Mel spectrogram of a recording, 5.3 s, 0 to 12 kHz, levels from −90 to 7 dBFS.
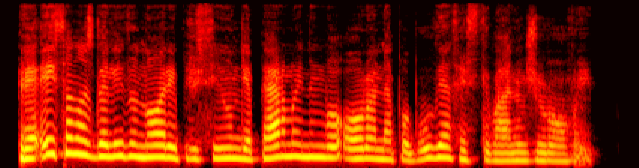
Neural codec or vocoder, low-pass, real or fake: codec, 44.1 kHz, 1.7 kbps, Pupu-Codec; 10.8 kHz; fake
